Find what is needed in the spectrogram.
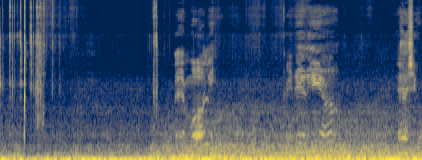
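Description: Car cabin noise while driving at highway speed: a steady low rumble of tyres and engine. A few short clicks come in the first second, and voices in the car break in briefly around the middle.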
